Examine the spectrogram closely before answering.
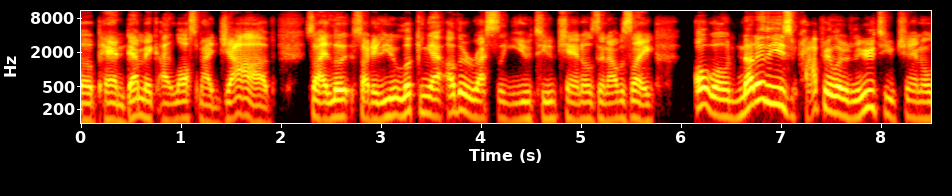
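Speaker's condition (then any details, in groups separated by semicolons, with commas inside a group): No condition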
